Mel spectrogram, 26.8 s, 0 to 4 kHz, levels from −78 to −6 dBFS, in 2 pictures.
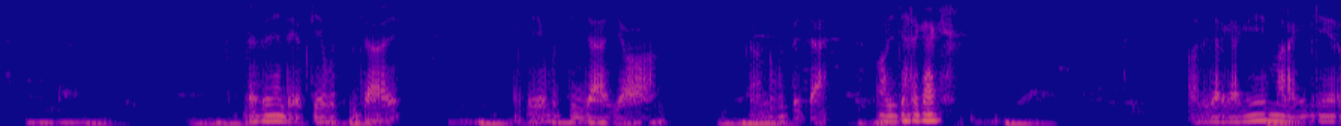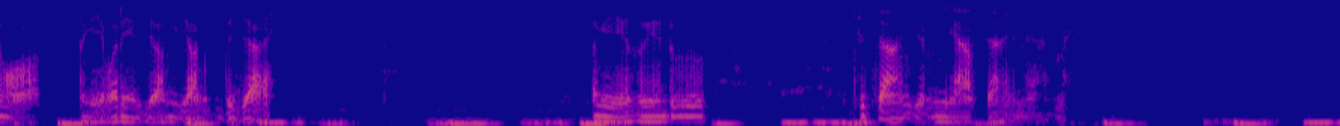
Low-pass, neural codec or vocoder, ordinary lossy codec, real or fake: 3.6 kHz; none; AAC, 24 kbps; real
